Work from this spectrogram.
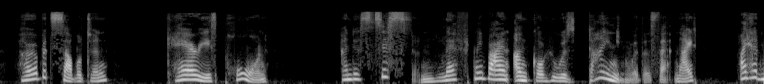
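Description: At 3.25 s a packet arrives late and the jitter buffer runs dry, producing a short stall from a late packet. The receiver stretches the last sound for about 80 ms until the packet turns up, then carries on from the same point. Nothing is lost, but that moment is held too long, with a faint buzzy smear.

From 3.68 s to the end, a call bitrate drop sets in. The bandwidth estimate falls and the Opus encoder has far fewer bits to spend. The coarser coding, consistent with a drop from about 32 to 18 kbps and holding at the low rate for roughly 3 s, makes the sound rougher and grainier than the cleaner Opus quality before it.

Within that stretch come two bursts of packet loss, at 3.69 to 3.78 s and 4.05 to 4.14 s. Each time, consecutive packets never arrive in time. The receiver extends the last sound and fades it over about 60 ms, so a held buzz or dying hiss replaces the audio, and about 60 ms of real content is skipped each time before playback resumes further on.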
